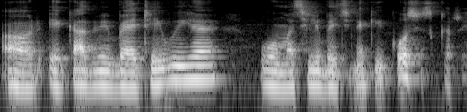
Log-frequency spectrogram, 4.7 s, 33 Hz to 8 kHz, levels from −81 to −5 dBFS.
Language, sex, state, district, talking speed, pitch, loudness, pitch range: Hindi, female, Bihar, Patna, 180 wpm, 125 Hz, -20 LUFS, 115-160 Hz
